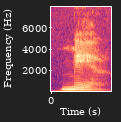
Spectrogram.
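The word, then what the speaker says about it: mehr: پس ها اینجا خونده نمیشه، میشه مر. ولی فرقی که داره اینه که های خونده نمیشه، اما یه ذره این حرف صدادار ما کشیده تر تلفظ میشه، مر.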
